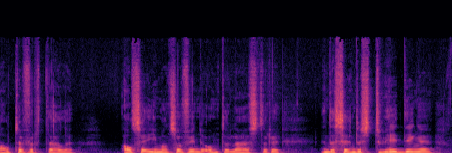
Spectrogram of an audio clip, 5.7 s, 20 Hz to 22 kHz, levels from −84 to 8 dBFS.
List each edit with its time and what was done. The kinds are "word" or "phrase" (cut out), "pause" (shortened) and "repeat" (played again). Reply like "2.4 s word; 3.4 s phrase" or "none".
none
